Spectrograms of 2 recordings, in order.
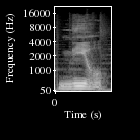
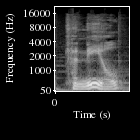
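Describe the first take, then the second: First: No K sound is heard at the start. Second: A K sound is heard at the start. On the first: The speaker calls it right. "it's kneel. The K is silent" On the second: The speaker calls it wrong. "this isn't Keneal"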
